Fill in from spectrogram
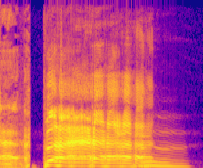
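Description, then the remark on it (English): A human voice imitates a baby goat's bleat: a loud, quavering cry of about two seconds, with a short burst before the main wavering call, which then trails off. “Baby goat.”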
